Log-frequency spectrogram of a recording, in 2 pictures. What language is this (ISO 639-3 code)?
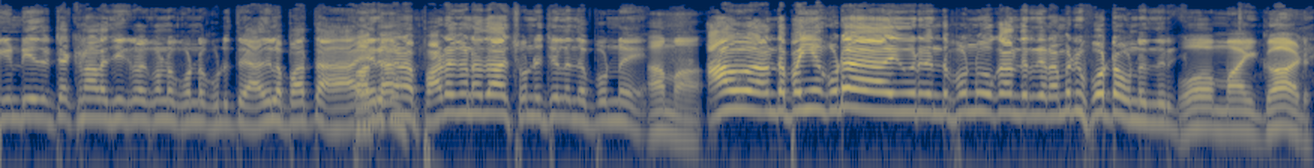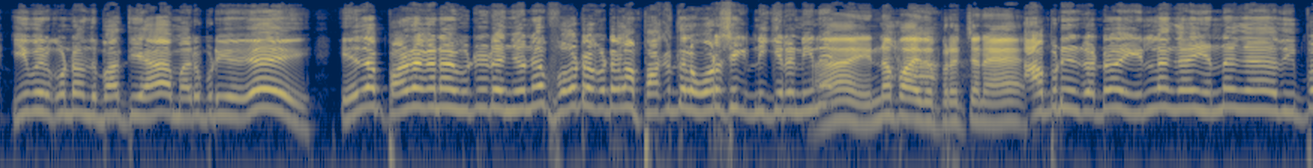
tam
